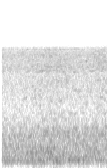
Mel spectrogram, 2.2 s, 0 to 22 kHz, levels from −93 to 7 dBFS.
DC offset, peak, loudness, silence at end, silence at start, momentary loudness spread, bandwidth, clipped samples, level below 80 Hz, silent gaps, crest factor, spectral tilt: under 0.1%; -40 dBFS; -53 LUFS; 0 s; 0.05 s; 3 LU; 7.4 kHz; under 0.1%; -82 dBFS; none; 12 dB; -3.5 dB/octave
